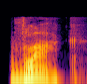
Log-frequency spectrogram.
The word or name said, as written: vlach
